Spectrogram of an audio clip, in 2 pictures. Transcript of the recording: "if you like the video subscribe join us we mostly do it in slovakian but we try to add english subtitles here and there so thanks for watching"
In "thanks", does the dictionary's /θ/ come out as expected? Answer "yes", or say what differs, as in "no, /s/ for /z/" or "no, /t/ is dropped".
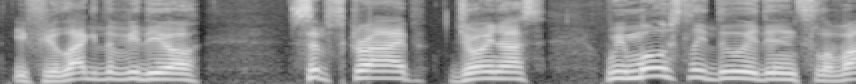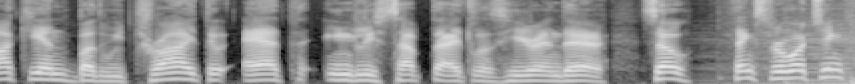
yes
